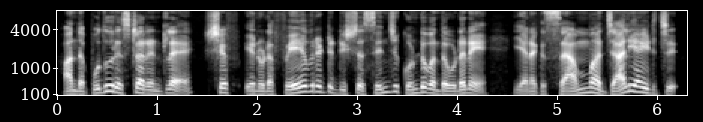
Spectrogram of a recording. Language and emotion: Tamil, happy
